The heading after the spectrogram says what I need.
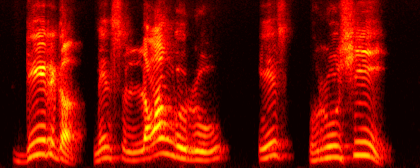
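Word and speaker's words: ऋषि: And Dirga means long Ru, is Rushi. It is not Rishi. It is Rushi.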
